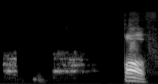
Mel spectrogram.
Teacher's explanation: কফের মাখরাজ হলো জিহ্বার গোড়াকে নরম তালুর সাথে লাগাইয়া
